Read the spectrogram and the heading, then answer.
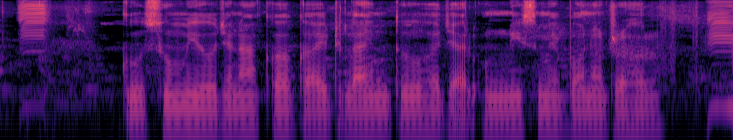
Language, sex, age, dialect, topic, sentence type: Bhojpuri, male, 18-24, Western, agriculture, statement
